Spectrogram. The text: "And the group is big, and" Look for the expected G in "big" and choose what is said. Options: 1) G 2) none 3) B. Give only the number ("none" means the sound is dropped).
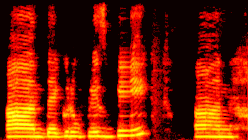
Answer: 2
